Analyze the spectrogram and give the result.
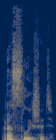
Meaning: to hear successfully, to catch
- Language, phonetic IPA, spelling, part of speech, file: Russian, [rɐsːˈɫɨʂətʲ], расслышать, verb, Ru-расслышать.ogg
